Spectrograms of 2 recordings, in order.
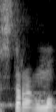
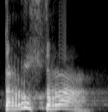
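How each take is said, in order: First: The words are slurred and the sounds run together. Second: Every sound in the words is pronounced distinctly. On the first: The speaker calls it wrong. "Kadang kita mendengar teman mengatakan" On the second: The speaker calls it right. "harus terus terang"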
